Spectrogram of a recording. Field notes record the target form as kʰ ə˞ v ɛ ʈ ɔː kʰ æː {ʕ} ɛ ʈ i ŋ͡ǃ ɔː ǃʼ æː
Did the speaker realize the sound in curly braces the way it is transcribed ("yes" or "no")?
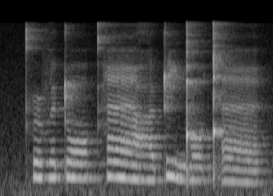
yes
